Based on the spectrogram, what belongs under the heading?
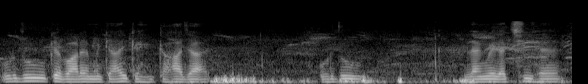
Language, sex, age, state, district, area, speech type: Urdu, male, 18-30, Bihar, Saharsa, urban, spontaneous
